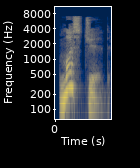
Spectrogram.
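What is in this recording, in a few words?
"masjid", British English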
